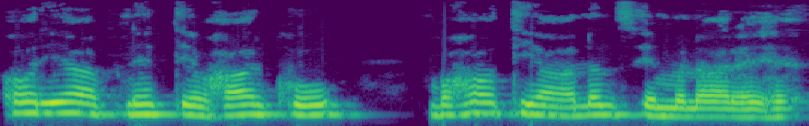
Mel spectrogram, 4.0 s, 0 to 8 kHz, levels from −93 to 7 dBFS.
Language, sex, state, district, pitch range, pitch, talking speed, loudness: Hindi, male, Bihar, Araria, 170-190 Hz, 180 Hz, 175 wpm, -14 LUFS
